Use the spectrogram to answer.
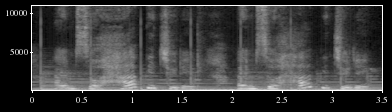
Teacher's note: With rising intonation and more careful, conveys a feeling of real joy.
